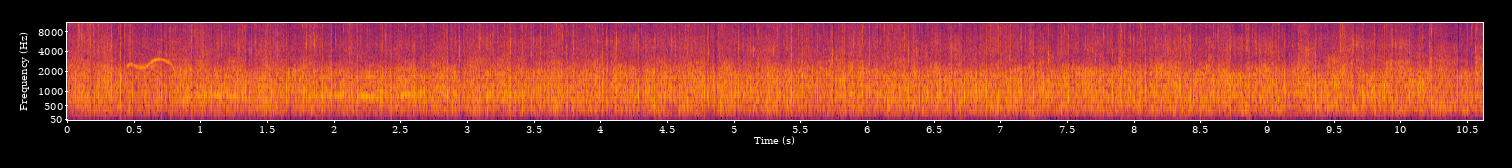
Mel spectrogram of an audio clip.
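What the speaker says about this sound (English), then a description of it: "Can I get a round of applause?" An audience at an evening talk featuring Dr. Patrick Moore gives a steady, loud round of applause that fills the whole stretch, dense and sustained with no break, a faint whistle rising briefly near the start.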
